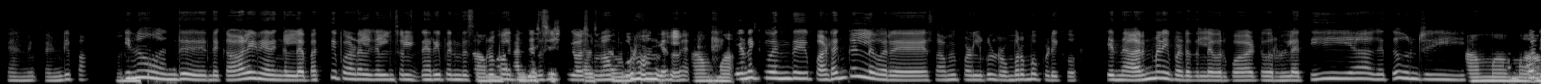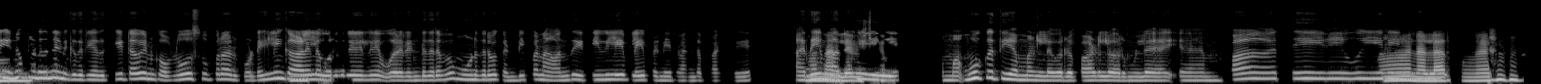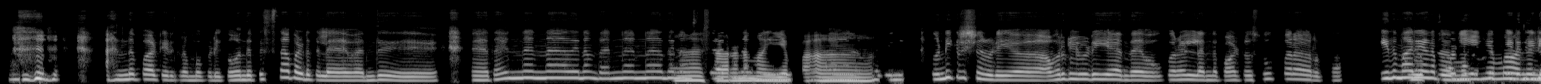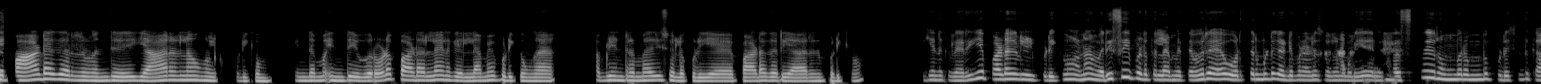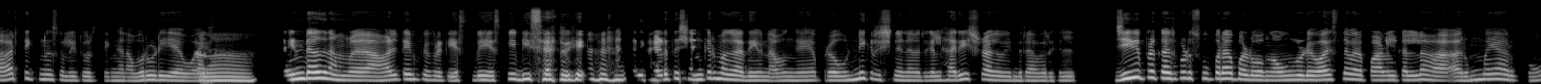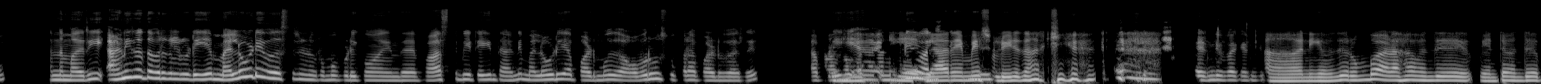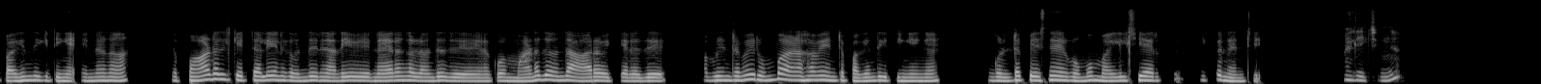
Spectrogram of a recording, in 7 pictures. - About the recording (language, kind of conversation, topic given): Tamil, podcast, பாடல் கேட்கும் போது உங்கள் மனம் ஆறுதலடையும் ஒரு தருணத்தைப் பகிர்வீர்களா?
- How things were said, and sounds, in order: static; distorted speech; other background noise; mechanical hum; laughing while speaking: "கந்த சஷ்டி கவசம் எல்லாம் போடுவாங்க இல்ல"; singing: "தீயாக தோன்றி"; in English: "சூப்பரா"; in English: "டெய்லியும்"; tapping; in English: "ப்லே"; chuckle; other noise; singing: "பார்த்தேனே உயிரினு உனையே"; laugh; singing: "தன்னன்னா தினம் தன்னன்னா தினம் சரணம் ஐயப்பா"; in English: "சூப்பரா"; laugh; in English: "பர்ஸ்ட்டு"; in English: "சிங்கர்"; in English: "வாய்ஸ்"; chuckle; in English: "ஆல் டைம் ஃபெவரெட் SPB"; laughing while speaking: "SPB சார்"; in English: "வாய்ஸ்ல"; in English: "மெலோடி வெர்ஷன்"; in English: "பாஸ்ட் பீட்டையும்"; in English: "மெலோடியா"; laughing while speaking: "சொல்லிட்டு தான் இருக்கீங்க"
